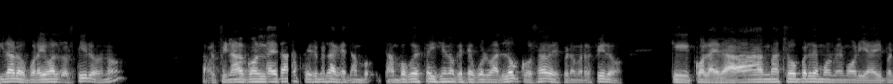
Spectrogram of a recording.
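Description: At about 2.87 to 2.98 s there's a short stretch of lost AMR speech frames, roughly 40 ms, which fits two 20 ms frames failing their checks. The wideband decoder holds the last good pitch and spectrum while quickly fading the gain, so you hear the sound drop to near silence before it comes back weak or rough for a moment. The light HD Voice coding at 15.85 kbit/s stays in the background.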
